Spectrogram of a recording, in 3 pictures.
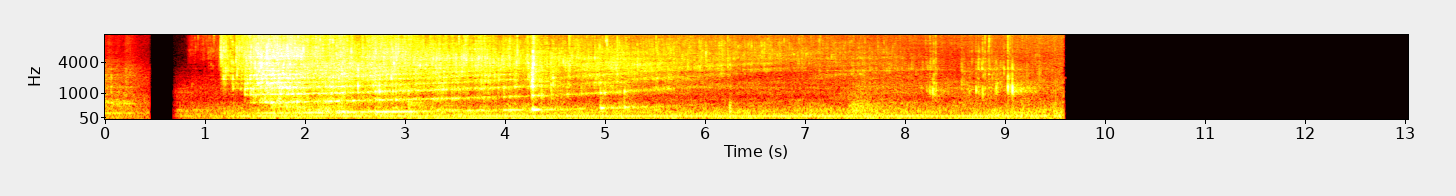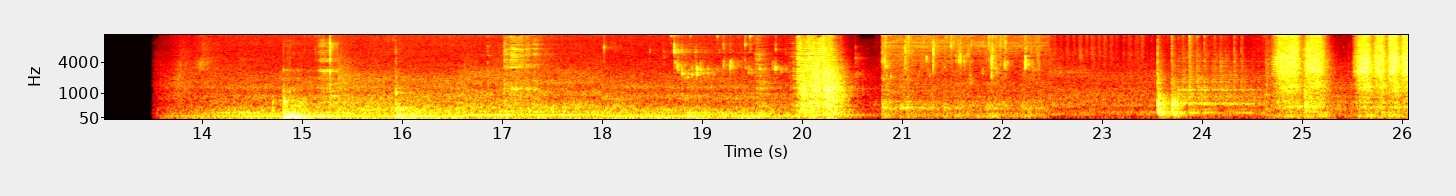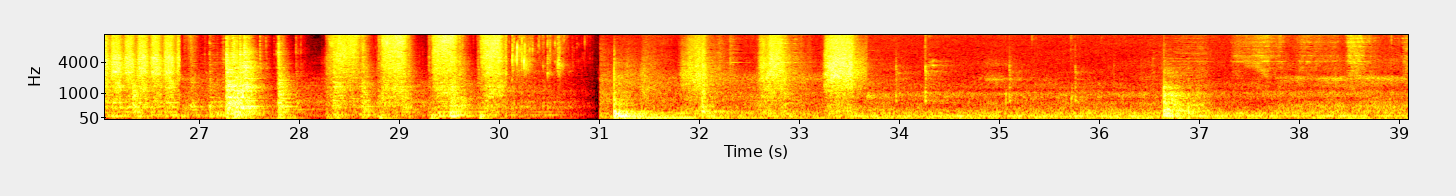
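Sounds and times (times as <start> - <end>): running tap water: 1.2 - 9.2, 20.8 - 22.6.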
